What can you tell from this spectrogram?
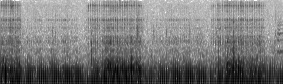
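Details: British Shorthair cat Polina, mother of three three-day-old kittens, purring as they nurse; low vibrating purr in cycles of roughly two to three seconds, alternating breathy inhale with smoother rumble.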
